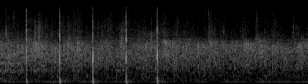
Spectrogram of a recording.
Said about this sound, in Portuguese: Se você vive o melhor de Deus, aplauda Ele.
